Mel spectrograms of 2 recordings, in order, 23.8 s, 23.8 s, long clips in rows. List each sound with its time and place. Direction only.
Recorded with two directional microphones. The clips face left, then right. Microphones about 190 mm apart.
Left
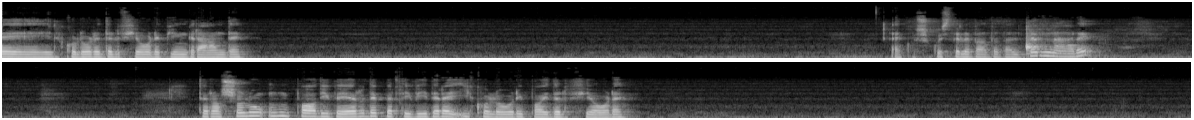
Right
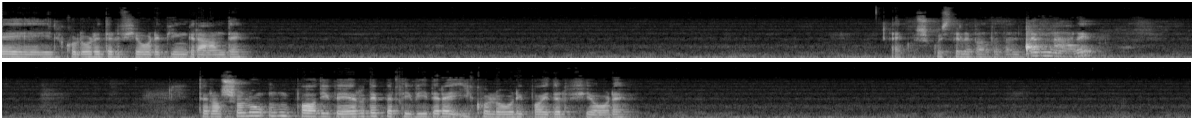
0.0 s speech: 25° left (ahead or behind)
8.7 s speech: 40° left (ahead or behind)
13.6 s speech: 20° left (ahead or behind)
